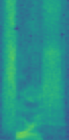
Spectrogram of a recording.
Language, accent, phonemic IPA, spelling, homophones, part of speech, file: English, US, /fɔɹθ/, forth, fourth, adverb / preposition / adjective / noun, En-us-forth.ogg
- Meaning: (adverb) 1. Forward in time, place or degree 2. Out into view; from a particular place or position 3. Beyond a (certain) boundary; away; abroad; out; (preposition) Forth from; out of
